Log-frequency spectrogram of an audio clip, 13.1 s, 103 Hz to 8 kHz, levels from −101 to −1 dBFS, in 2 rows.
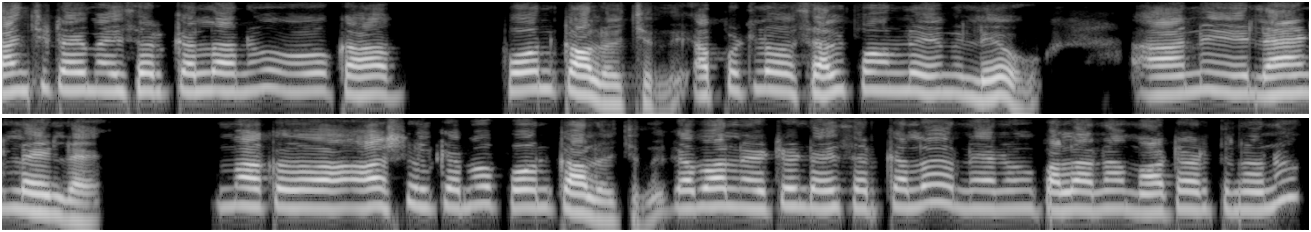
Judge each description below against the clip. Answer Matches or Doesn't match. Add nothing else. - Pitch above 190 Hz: Matches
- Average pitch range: Doesn't match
